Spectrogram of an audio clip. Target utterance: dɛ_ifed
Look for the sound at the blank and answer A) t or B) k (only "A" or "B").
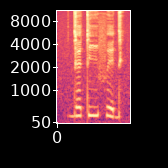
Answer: A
